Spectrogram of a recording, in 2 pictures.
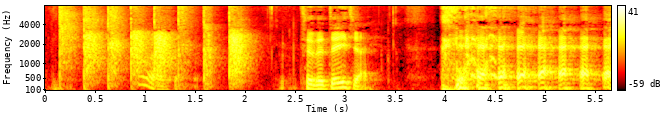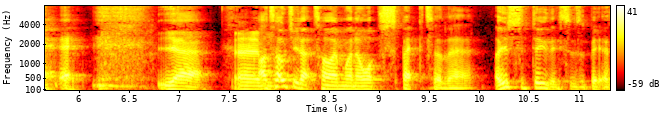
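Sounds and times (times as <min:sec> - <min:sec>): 
person clapping imitating an audience applauding: 0:00.0 - 0:02.2
speech: 0:01.0 - 0:01.6, 0:02.3 - 0:03.4, 0:04.1 - 0:11.2
laughter: 0:04.0 - 0:06.4.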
